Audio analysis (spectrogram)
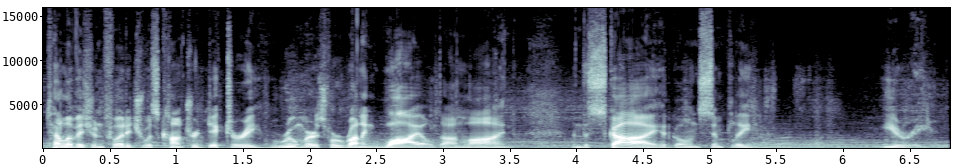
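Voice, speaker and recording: Guy doing grave dramatic narrator, mid pitch, deliberate, music bed behind. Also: bright, forceful tone, lightly acted. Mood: somber. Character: somber male documentary narrator recalling catastrophe.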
